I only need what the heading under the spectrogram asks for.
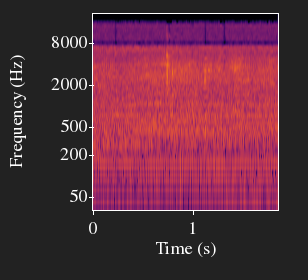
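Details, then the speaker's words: Alpicool T60 dual-zone 12 V car fridge freezer running off AC, compartments set to 34°F and 14°F: steady low compressor hum with buzzing rattle from empty baskets shaking; quiets when sides are pressed, not a failing compressor. "So it's loud right now. I took the baskets out, and the baskets, there's nothing in the baskets. And they're in there shaking around because there's no weight in them."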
